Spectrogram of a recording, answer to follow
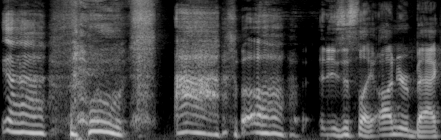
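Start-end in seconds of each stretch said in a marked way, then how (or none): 0.1-2.8 high shaky pained moans; shivering whimpers. Acted. Rory in shock whimpering on Tina's back.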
